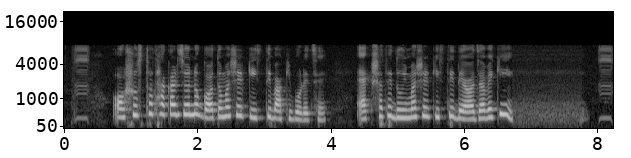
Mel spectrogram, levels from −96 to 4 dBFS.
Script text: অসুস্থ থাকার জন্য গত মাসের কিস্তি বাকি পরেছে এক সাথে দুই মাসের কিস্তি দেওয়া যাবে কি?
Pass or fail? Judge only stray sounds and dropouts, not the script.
pass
